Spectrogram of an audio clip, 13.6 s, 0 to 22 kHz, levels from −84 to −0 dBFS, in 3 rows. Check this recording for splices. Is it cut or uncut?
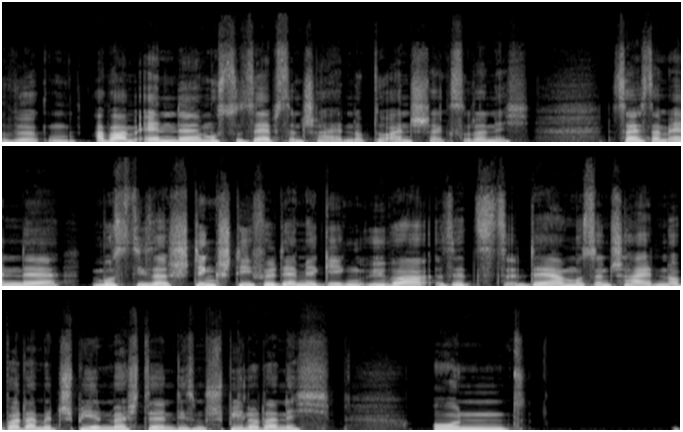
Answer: cut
